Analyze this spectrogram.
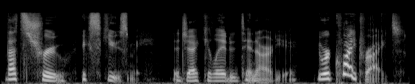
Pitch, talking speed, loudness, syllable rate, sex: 205 Hz, 145 wpm, -21 LUFS, 5.9 syllables/s, female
